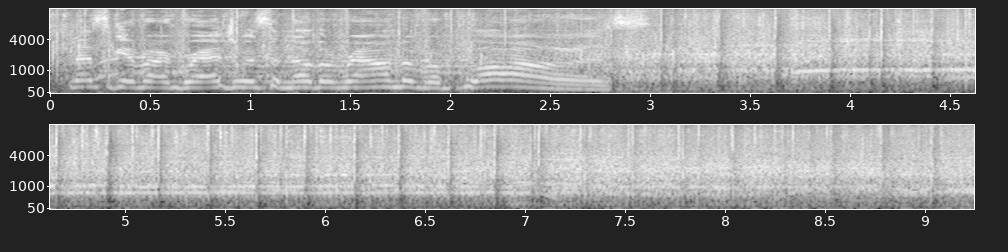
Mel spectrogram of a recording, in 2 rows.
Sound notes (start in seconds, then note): 3.3 attendees cheering and applauding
